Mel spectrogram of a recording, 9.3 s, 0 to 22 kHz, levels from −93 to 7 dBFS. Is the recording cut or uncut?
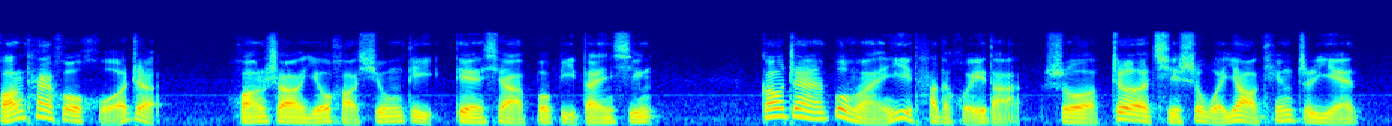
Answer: cut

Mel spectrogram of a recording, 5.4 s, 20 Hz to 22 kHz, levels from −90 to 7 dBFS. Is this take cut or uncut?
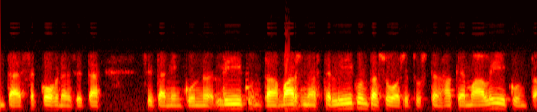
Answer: uncut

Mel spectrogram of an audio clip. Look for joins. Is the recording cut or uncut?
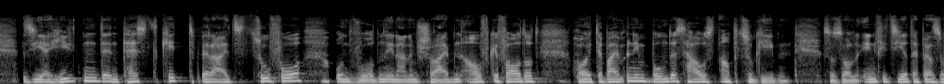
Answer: cut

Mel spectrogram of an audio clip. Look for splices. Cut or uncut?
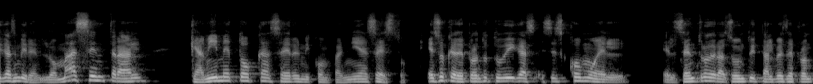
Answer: cut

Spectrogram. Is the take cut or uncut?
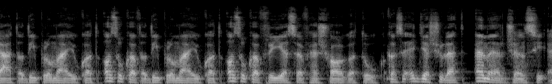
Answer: cut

